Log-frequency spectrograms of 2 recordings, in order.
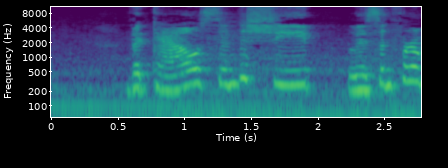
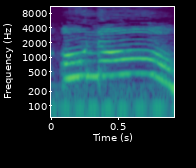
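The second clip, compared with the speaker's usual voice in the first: high, wailing sheep cry; drawn-out high bleat; bleated dismay; 11 semitones higher than usual. A narrator's reading. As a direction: wail it out like a worried sheep. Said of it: "bleated the sheep".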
